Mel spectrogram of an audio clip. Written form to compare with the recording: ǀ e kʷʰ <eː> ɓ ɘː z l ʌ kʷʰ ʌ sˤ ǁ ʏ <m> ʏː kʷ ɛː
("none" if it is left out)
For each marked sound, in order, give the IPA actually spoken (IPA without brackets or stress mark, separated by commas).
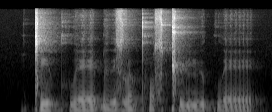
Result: ɛː, m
